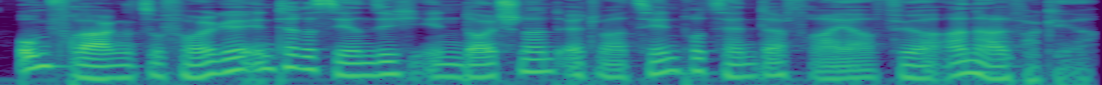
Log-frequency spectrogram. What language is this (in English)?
German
